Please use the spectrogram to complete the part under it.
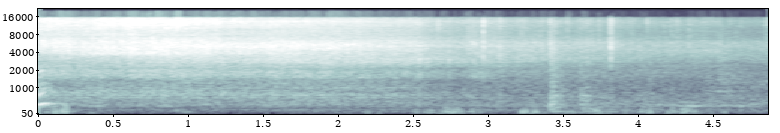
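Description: A loud hiss and sizzle as water hits a hot pan, fading gradually into softer bubbling and light clatter.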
